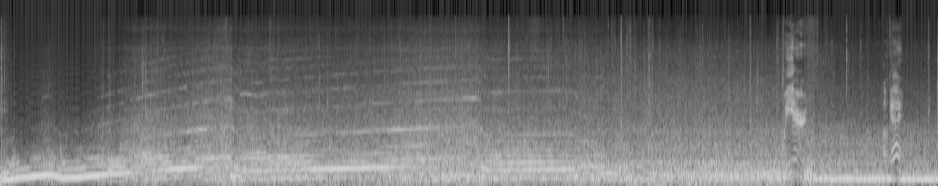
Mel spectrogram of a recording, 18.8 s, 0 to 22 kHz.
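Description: A BMW M4 under spirited driving pulls hard through the gears, its engine note climbing and dropping with each shift and staying loud and close throughout, with a couple of sharp pops near the end.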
